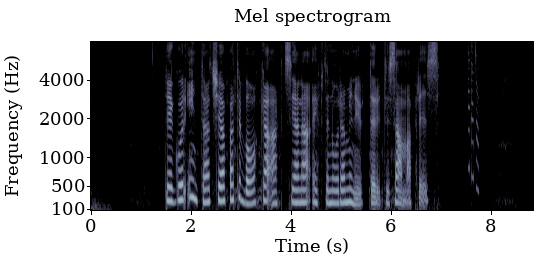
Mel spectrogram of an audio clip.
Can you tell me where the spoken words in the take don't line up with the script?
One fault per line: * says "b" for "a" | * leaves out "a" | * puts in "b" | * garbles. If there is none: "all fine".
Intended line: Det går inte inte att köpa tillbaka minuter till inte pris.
* leaves out "inte"
* puts in "aktierna efter några"
* says "samma" for "inte"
